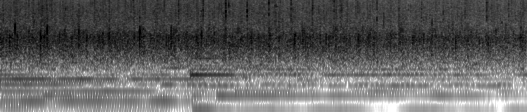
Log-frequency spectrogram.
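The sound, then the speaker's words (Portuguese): Congregation applause during a bilingual church service after a prayer: faint, continuous clapping under sustained low keyboard chords that change partway through, staying quiet and even throughout. “Thank the Lord. Let's praise Louvado the Lord. Louvado seja o Senhor. Vamos aplaudir.”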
